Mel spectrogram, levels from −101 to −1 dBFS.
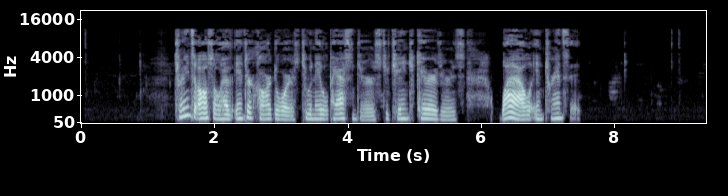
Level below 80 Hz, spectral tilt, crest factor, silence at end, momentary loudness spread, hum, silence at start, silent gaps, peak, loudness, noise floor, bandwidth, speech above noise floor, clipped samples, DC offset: -68 dBFS; -5 dB/octave; 22 dB; 1.9 s; 16 LU; none; 1.4 s; none; 0 dBFS; -21 LUFS; -78 dBFS; 11.5 kHz; 57 dB; under 0.1%; under 0.1%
